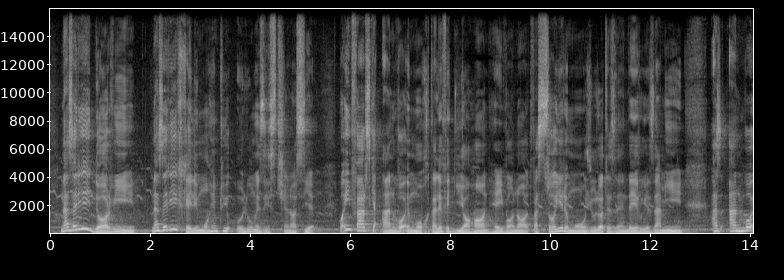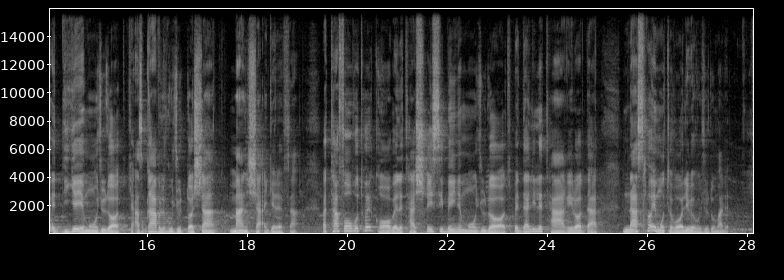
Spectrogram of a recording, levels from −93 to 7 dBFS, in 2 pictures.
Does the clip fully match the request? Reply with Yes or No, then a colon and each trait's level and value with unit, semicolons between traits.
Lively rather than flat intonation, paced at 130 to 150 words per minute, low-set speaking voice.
No: wide, 7.9 semitones; slow, 105 wpm; low, 110 Hz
